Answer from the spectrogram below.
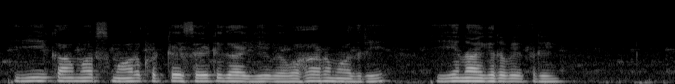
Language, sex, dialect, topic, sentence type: Kannada, male, Dharwad Kannada, agriculture, question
